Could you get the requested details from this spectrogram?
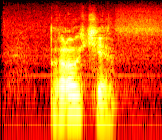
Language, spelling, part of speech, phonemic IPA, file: Dutch, broodje, noun, /ˈbroːtjə/, Nl-broodje.ogg
- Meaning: 1. diminutive of brood 2. sandwich or roll (shortened raised biscuit or bread)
